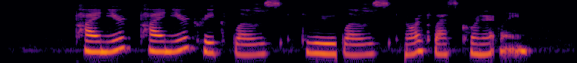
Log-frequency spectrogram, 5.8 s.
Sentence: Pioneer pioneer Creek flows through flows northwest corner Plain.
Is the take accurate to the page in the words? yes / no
yes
